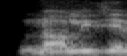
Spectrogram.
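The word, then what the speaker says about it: knowledge: আমরা পড়ছিলাম সাইলেন্ট খেই এটাও সহজ খুব খেই এর পরে যদি এন থাকে তাহলে খেই এর সাউন্ডটা হয় না যেমন নলেজ এইযে আমরা এখানে পড়ছিলাম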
